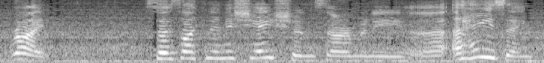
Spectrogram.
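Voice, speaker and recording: A woman's voice: on the high side, animated, a little fast, background noise, lightly acted. A woman playing an anxious, inquisitive young scientist in an audio drama, with a hesitant, questioning manner. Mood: curious, unsure. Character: anxious, inquisitive, sceptical young female astrobiologist. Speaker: voice actor in a fiction podcast. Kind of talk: naturalistic audio drama acting.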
